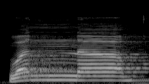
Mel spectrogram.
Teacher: نون کو کھینچ کر پڑھیں گے ایک الف کی مقدار · واو کو نون کے ساتھ ملا کر سختی کے ساتھ پڑھیں گے کیونکہ نون کے اوپر تشدید ہے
